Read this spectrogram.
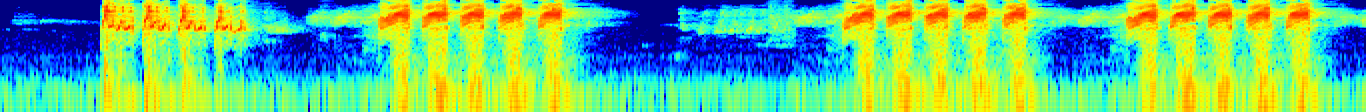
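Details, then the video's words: Flamboyan bird in the lively, dense ngebren style, used to lure and tutor other birds: four bursts of rapid, high, sharp chattering notes, each about half a second long, with soft scratchy twitter between bursts. "Pancingan dan Masteran Burung Flamboyan Gacor Ngebren Rapat Nyerecet"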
